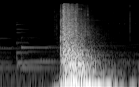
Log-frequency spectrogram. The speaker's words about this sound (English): I awoke to the door being flung open by the doctor.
